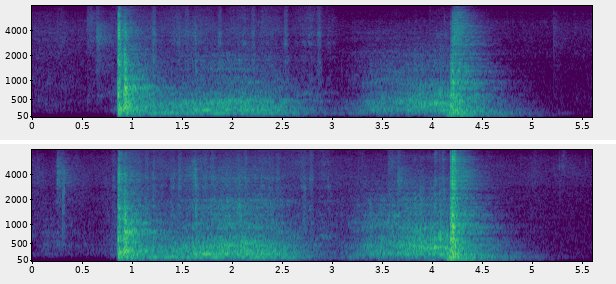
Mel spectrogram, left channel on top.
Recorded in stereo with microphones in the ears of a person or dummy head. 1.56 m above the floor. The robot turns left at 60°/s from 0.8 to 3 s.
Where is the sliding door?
20° left (ahead or behind), 0.7 m; by 4.4 s 70° right (ahead or behind), 0.7 m.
